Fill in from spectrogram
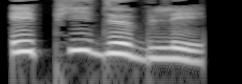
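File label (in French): "epi de ble", French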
